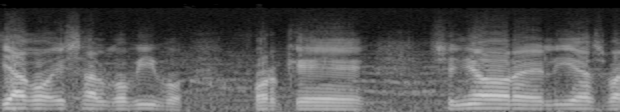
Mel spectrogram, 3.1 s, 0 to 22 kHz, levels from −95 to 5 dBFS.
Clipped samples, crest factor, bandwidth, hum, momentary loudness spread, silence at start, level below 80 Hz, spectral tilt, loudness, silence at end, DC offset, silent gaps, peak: under 0.1%; 16 dB; 15.5 kHz; none; 12 LU; 0 s; -52 dBFS; -5.5 dB/octave; -23 LUFS; 0 s; under 0.1%; none; -6 dBFS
